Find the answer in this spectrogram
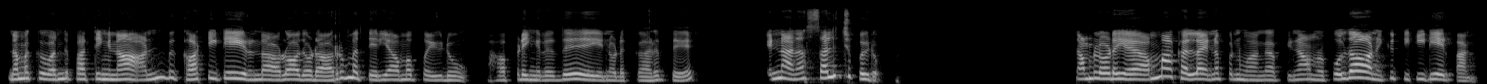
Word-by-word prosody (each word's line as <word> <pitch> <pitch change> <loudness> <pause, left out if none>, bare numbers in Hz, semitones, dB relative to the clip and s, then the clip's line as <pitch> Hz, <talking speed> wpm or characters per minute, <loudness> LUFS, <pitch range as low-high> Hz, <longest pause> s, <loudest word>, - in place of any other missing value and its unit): நமக்கு 270 +2 0
வந்து 250 +4 0
பாத்தீங்கன்னா, 240 -2 +2 0.2
அன்பு 300 +7 -1
காட்டிட்டே 255 +4 +1
இருந்தாலும் 220 0 -1
அதோட 215 -2 -2
அருமை 295 +7 +1
தெரியாம 215 +2 -2
போயிடும் 195 -3 -5 0.4
அப்படிங்கிறது 205 +1 -2 0.3
என்னோட 185 -1 -7 0.2
கருத்து. 185 0 -6 0.9
என்னன்னா, 260 -3 +3 0.2
சலிச்சுப் 375 +6 +2
போயிடும். 245 -2 -2 1.9
நம்மளோட 260 0 +2 0.4
அம்மாக்கள்லாம் 275 -8 +3
என்ன 250 +3 -3
பண்ணுவாங்க 210 -4 -5
அப்படின்னா, 205 +3 -7
நம்மள 210 -3 -6
பொழுதானைக்கும் 280 -2 +3
திட்டிட்டே 245 +1 0
இருப்பாங்க. 175 -7 -6
230 Hz, 100 wpm, -24 LUFS, 205-265 Hz, 1.9 s, என்னன்னா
